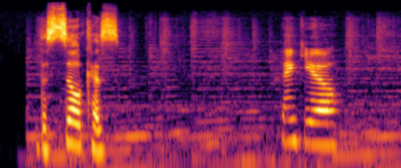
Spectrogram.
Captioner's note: car engine revving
